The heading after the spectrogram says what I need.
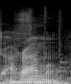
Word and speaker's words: Urumu: it is possible that the name urumu was actually pronounced aramu which is noticeably similar to the name of the legendary Armenian patriarch Aram the urumu are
